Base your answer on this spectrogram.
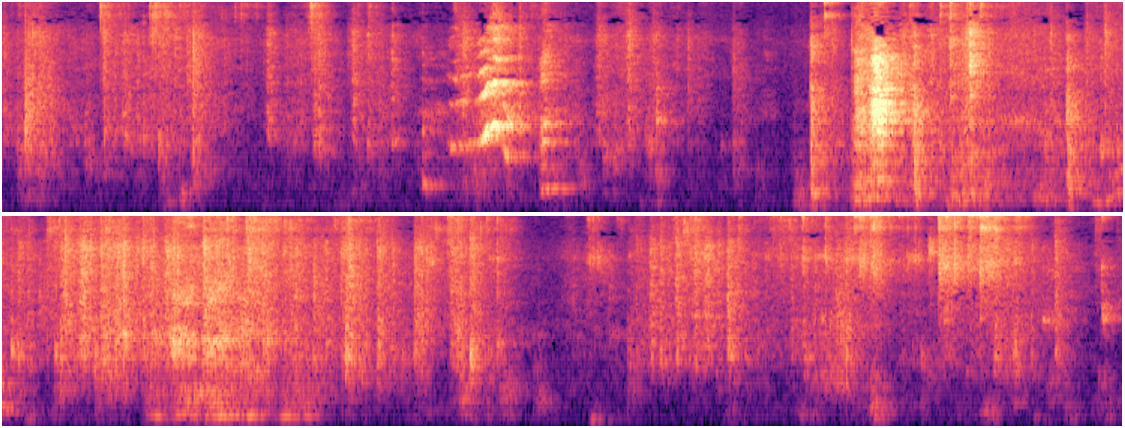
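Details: Seven-week-old Beagle puppies in a small room, letting out brief squeaky yips and whines, two sharper cries standing out among quieter whimpering and rustling movement.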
